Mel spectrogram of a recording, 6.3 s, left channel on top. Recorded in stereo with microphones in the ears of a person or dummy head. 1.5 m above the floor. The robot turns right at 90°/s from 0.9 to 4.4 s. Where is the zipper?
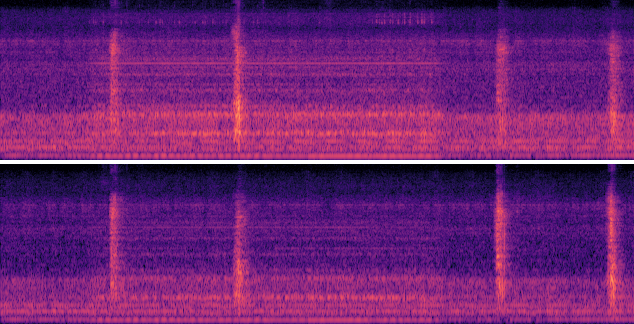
15° right (ahead or behind), 1.0 m; by 6.2 s 75° right (ahead or behind), 1.0 m.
